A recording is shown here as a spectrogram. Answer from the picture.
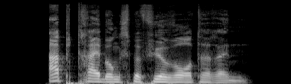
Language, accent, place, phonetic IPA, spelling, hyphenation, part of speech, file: German, Germany, Berlin, [ˈaptʀaɪ̯bʊŋsbəˌfyːɐ̯vɔʁəʁɪn], Abtreibungsbefürworterin, Ab‧trei‧bungs‧be‧für‧wor‧te‧rin, noun, De-Abtreibungsbefürworterin.ogg
- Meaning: pro-choice advocate, pro-choice campaigner, pro-choicer, proabortionist (pro-abortionist) (female) (one who is supportive of the legality of abortion)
